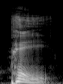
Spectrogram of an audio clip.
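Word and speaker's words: פ: But when pay has no dagesh, the sound changes. Instead of saying P, instead of pronouncing it as P, you pronounce it as F. As F.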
